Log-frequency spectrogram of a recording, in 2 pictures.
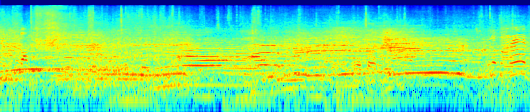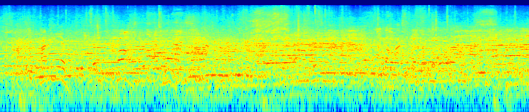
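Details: Many cattle at the Pon cattle market in Ambarawa, Semarang, lowing in long harmonic moos that overlap one another over sixteen seconds, some rising and falling in pitch, amid steady market chatter and bustle.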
